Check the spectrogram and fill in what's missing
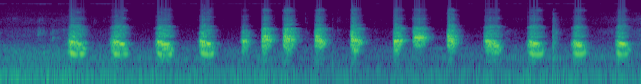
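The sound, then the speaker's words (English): A turkey mouth call gives a steady series of about fifteen loud, evenly spaced yelps, the pitch lifting slightly in the middle of the run before settling back down. No one speaks. “And so, for it, like, I can get a raspier tone with my call the further it is in the back of my mouth, and I get a cleaner tone the closer it is to my teeth.”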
